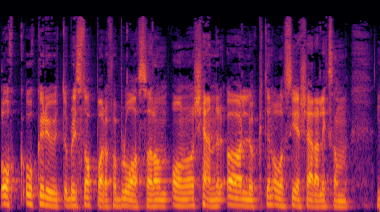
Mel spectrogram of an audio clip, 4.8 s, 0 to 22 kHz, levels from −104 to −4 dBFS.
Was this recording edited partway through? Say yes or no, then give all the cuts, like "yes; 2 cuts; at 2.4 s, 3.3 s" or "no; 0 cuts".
yes; 1 cut; at 3.4 s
